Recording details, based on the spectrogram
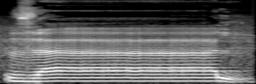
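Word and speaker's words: ذ: হা, খ, দাল, জাল। জাল উচ্চারণের সময় জিহ্বার আগা সামনের উপরের দুই দাঁতের আগার সাথে লাগিয়ে উচ্চারণ করতে হবে।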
